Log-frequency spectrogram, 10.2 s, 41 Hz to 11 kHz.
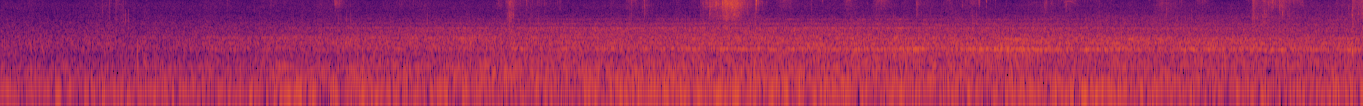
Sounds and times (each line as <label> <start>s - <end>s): walk in wasteland 3.7s - 10.2s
